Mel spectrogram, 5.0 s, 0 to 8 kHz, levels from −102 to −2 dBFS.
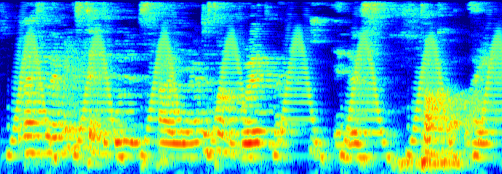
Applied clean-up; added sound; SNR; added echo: classical method WPE with log-MMSE.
